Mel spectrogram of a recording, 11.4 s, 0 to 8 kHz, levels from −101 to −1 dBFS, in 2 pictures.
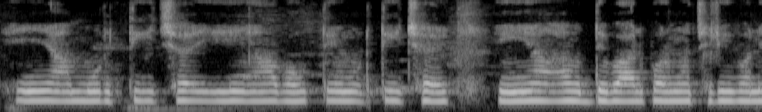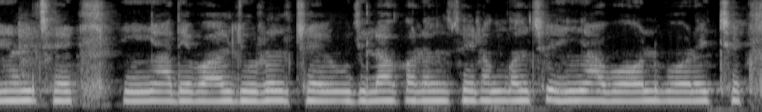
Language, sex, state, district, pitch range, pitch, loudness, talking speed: Maithili, female, Bihar, Samastipur, 210-215 Hz, 215 Hz, -33 LUFS, 135 wpm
